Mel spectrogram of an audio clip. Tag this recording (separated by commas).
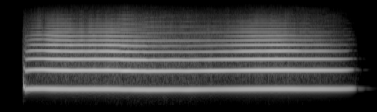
Brass instrument, Trumpet, Music, Musical instrument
